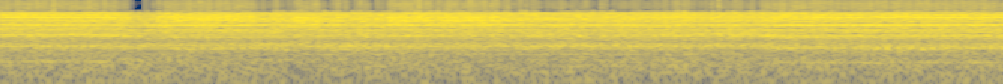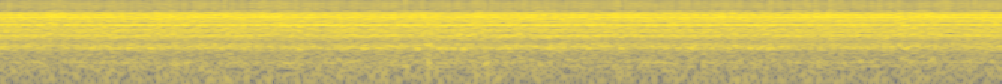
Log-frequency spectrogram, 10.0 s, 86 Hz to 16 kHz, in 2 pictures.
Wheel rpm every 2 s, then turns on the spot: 220, 230, 210, 210, 210.
none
